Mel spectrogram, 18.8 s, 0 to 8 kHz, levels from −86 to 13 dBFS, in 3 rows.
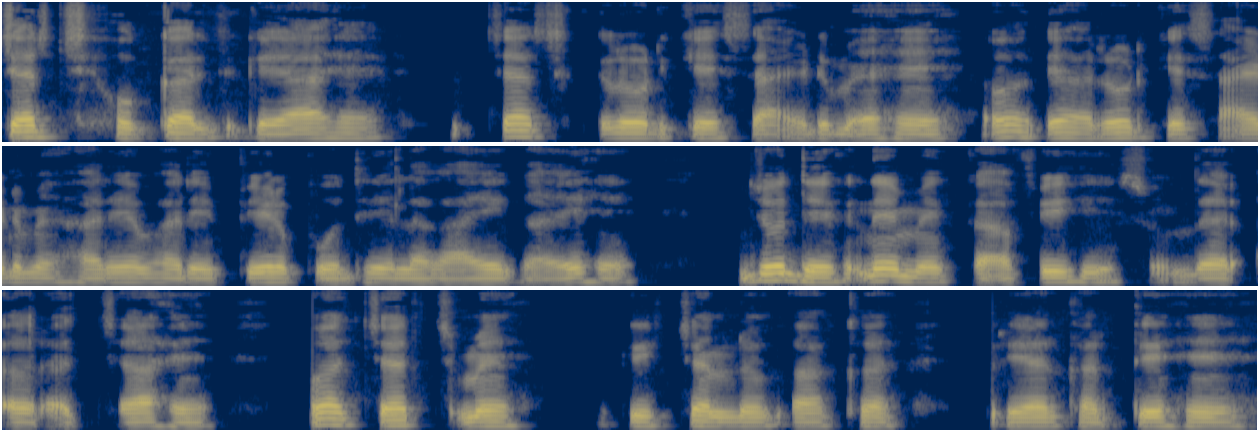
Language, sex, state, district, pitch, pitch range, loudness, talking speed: Hindi, male, Bihar, Jahanabad, 105 Hz, 100-115 Hz, -19 LUFS, 125 wpm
